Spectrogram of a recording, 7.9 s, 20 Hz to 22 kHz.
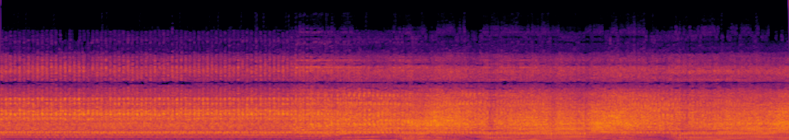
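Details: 2001 Yamaha 15hp four-stroke short-shaft outboard, sat in a barn 5 years, first start after service: even, steady idle whose pitch swings up and down as idle speed and mixture screws are adjusted by ear; no knocks or misses, healthy.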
